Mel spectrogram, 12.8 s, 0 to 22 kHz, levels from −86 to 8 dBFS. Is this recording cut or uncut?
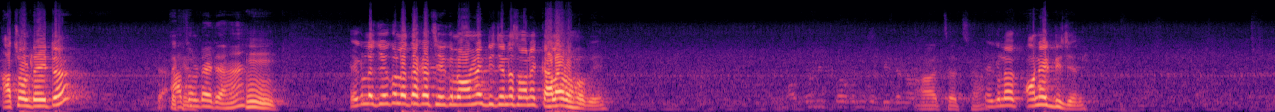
cut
